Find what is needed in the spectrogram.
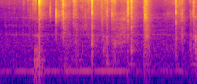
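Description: Thin protective plastic film crackling and crinkling as it is peeled off a new laptop power adapter and handled, in a run of sharp uneven crackles starting about half a second in, the first the loudest.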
